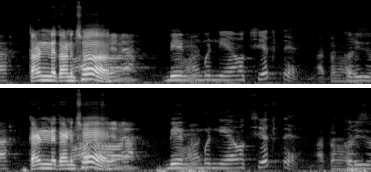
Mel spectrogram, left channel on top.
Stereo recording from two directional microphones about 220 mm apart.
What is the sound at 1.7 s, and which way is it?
Speech, 10° right (ahead or behind).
